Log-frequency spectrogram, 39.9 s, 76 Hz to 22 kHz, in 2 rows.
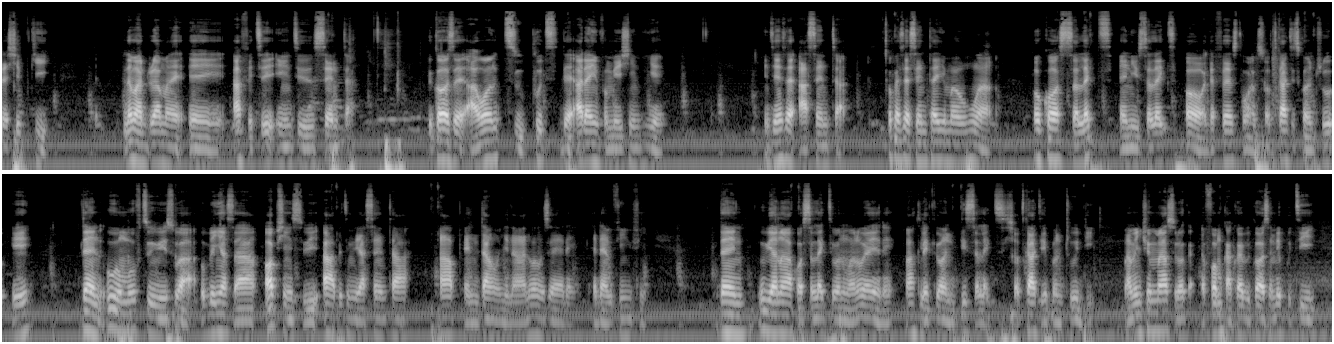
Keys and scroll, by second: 5.9 shift+v.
